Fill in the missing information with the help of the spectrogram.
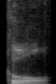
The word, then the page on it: ghoul: American English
